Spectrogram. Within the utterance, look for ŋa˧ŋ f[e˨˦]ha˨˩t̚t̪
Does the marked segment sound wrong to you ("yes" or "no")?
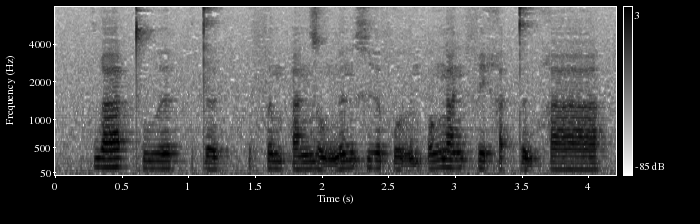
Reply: no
